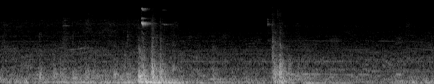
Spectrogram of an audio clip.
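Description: Interior of an Eizan Electric Railway car: a steady low rumble, with a loud thump about one and a half seconds in and a lighter one near three seconds.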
